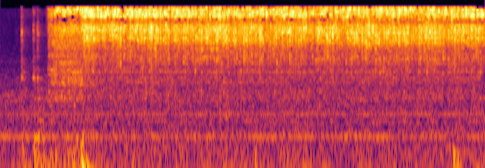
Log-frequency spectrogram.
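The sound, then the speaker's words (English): Water running from a sink tap, a soft, continuous hiss that starts a moment in and holds steady to the end. “We're only gonna go over to the sink, get this cleaned up a little.”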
